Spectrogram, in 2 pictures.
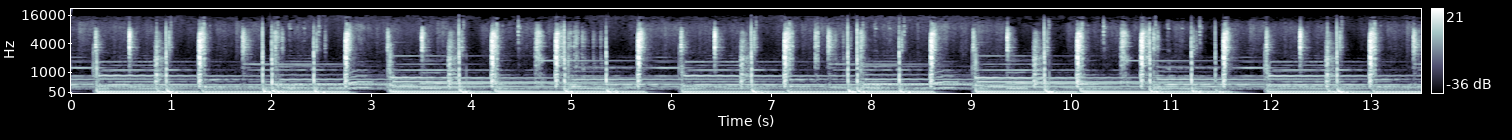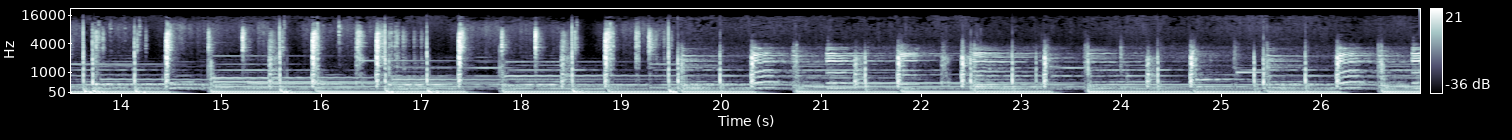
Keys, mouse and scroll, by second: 3.4 click, 4.2 middle click, 4.7 e, 5.7 click, 7.0 middle click, 7.8 click, 8.5 shift+click, 9.3 click, 10.3 click, 11.0 shift+click, 11.7 click, 14.0 ctrl+r, 16.2 click, 16.8 shift+click, 17.3-18.3 middle drag, 18.3 click, 19.8 click, 20.5 click, 21.5 shift+click, 23.9 click, 24.4 shift+click, 25.2 click, 26.4 click.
